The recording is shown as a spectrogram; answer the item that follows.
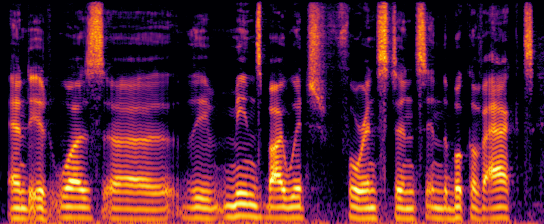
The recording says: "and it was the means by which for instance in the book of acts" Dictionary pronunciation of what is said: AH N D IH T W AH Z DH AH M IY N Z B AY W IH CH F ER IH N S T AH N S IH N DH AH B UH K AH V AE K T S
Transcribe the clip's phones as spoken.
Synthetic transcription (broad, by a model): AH N IH T W AH Z DH AH M IY N Z B AY W IH CH F ER IH N S T AH N S IH N DH AH B UH K AH V AE K T S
